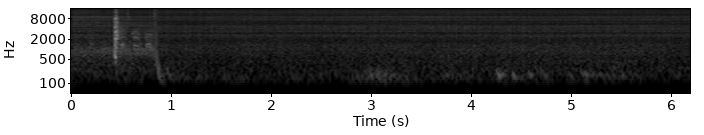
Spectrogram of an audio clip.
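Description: A sharp metallic clink about half a second in, then a few lighter clicks, as the cooking pot on a small gas-canister camping stove is handled. Behind it runs the steady rushing hiss of the stove's burner.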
